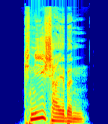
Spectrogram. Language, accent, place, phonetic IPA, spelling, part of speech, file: German, Germany, Berlin, [ˈkniːˌʃaɪ̯bn̩], Kniescheiben, noun, De-Kniescheiben.ogg
- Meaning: plural of Kniescheibe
